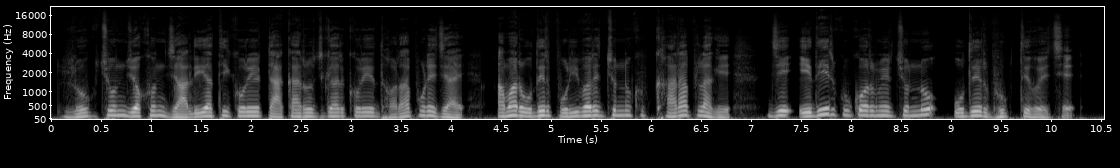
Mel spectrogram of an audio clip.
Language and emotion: Bengali, sad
